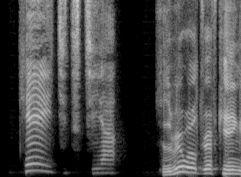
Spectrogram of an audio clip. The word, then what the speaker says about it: Keiichi Tsuchiya: Keiichi Tsuchiya.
